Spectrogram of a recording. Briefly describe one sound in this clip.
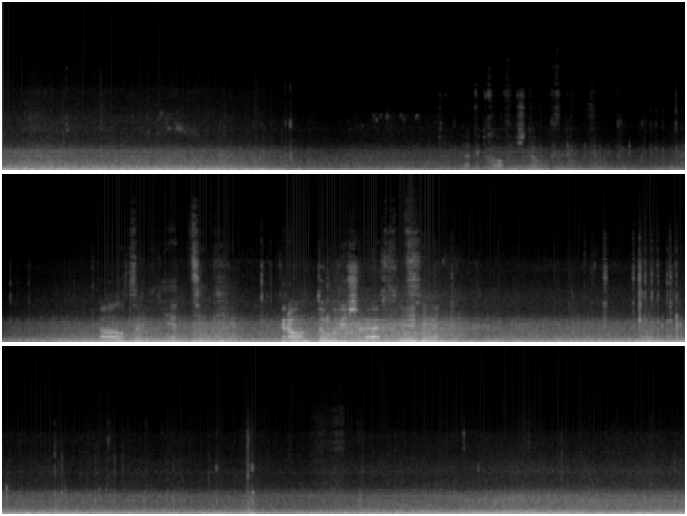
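A car engine hums steadily as the car drives, heard from inside.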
